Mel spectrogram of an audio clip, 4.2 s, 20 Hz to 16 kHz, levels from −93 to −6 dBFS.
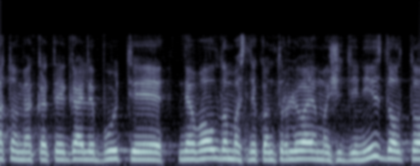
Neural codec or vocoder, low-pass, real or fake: none; 7.2 kHz; real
